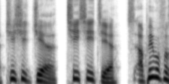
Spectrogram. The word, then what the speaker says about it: Qi Xi Jie: How do you pronounce that thing? The ox and the girl. Xi Jinping holiday. Qi Xi Jie. Qi Xi Jie.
